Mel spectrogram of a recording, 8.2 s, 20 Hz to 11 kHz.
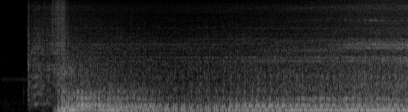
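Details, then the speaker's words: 1996 GMC Yukon V8 cold start after intake manifold replacement, new gaskets and timing corrected; cranks and catches quickly into steady, even idle, no knocks or misses; healthy, no longer overheats. "I haven't turned it on today, so I'm gonna give you a little cold start of the truck and how it sounds."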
